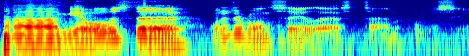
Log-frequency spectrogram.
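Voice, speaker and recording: A man with a low voice leads a tabletop game as its game master. He narrates in a halting way, full of ums and uhs, and chuckles as he goes. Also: very animated, creaky. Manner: halting, with many fillers and chuckles.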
